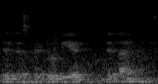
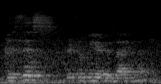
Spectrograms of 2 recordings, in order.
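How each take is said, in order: First: It is said in a flat, even voice. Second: It is said with varied, expressive pitch. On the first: The speaker calls it wrong. "Rather than being flat" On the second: The speaker calls it right. "Adds in a lot more emotional connect"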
